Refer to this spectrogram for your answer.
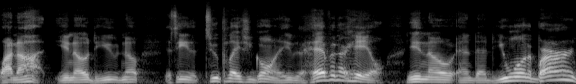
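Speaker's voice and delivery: rough-mannered, gruff voice. Retelling how a deacon confronted people at their doors: imitating a rough deacon. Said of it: "he had this kinda rough demeanor".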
